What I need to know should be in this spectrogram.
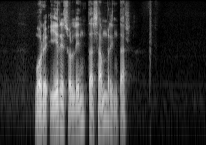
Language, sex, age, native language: Icelandic, male, 30-39, Icelandic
